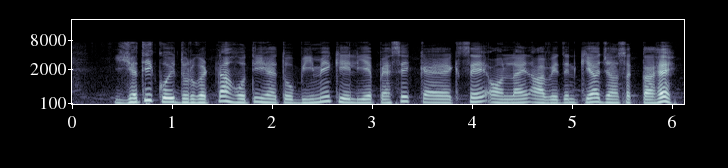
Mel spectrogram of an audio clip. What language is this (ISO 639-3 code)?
hin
